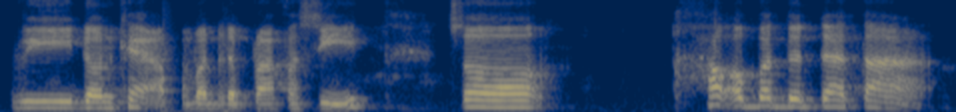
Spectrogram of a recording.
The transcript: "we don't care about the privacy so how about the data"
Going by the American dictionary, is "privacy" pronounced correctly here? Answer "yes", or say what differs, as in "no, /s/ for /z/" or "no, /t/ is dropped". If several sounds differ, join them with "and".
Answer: no, /f/ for /v/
